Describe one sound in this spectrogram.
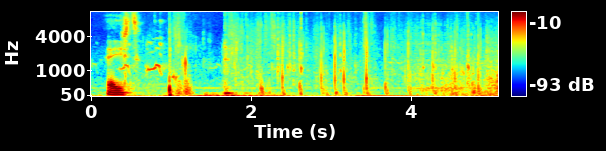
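Footsteps thud quickly on a wooden floor.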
